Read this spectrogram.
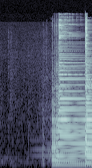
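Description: A guitar is strummed.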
